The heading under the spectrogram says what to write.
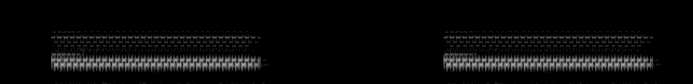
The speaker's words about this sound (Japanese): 机の上に置いた携帯電話が鳴っている。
